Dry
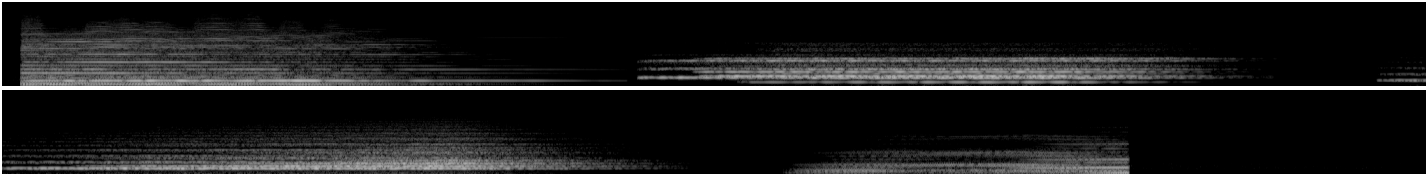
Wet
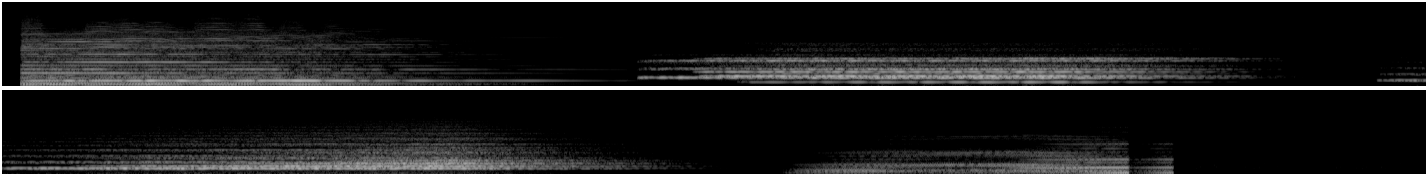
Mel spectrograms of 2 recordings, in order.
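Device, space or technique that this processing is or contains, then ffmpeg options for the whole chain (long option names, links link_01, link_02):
ducked delay: -filter_complex "[0:a]asplit=3[link_01][link_02][link_03];[link_02]adelay=445,volume=-7.5dB[link_04];[link_03]apad=whole_len=1275735[link_05];[link_04][link_05]sidechaincompress=threshold=-45dB:ratio=10:attack=16:release=295[link_06];[link_01][link_06]amix=inputs=2:normalize=0,volume=-2dB"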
